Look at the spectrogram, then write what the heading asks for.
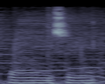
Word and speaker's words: tiramisu: How do you pronounce tiramisu? Tiramisu. Interesting. It is a rest sound, not a raw sound.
